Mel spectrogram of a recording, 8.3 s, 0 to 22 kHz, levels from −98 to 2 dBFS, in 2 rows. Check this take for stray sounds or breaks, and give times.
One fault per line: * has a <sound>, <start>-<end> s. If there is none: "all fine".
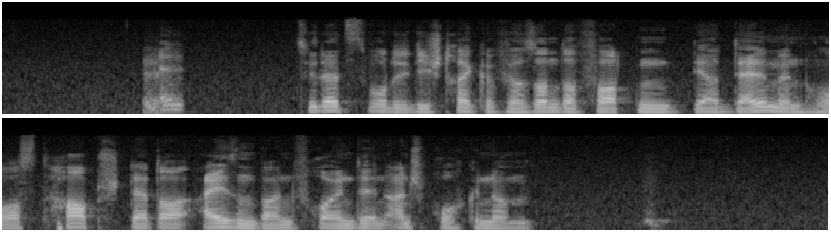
* has a laugh, 0.7-0.9 s
* has a whoosh, 7.3-7.6 s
